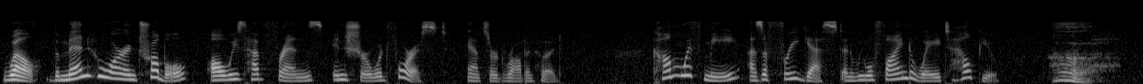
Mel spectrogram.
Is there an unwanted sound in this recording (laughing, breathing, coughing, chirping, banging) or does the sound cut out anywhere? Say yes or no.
yes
